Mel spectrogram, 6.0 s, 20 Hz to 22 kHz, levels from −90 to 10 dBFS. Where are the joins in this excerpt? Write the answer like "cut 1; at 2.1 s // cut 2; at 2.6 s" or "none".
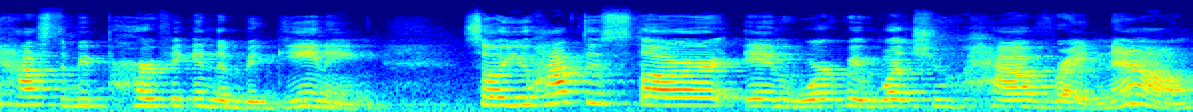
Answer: none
